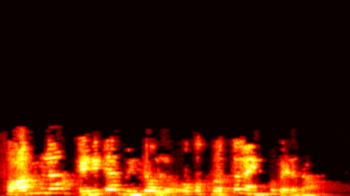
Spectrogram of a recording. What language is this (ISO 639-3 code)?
tel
